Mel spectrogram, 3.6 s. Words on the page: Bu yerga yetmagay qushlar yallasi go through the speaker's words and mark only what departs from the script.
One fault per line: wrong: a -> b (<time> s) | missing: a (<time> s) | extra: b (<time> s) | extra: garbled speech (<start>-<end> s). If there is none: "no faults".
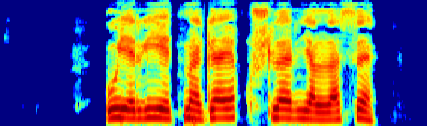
no faults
